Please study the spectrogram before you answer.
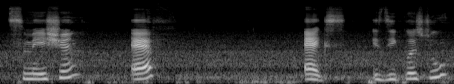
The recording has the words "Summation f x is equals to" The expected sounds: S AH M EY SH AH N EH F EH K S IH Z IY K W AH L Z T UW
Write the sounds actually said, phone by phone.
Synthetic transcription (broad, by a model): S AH M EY SH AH N EH F EH K S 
